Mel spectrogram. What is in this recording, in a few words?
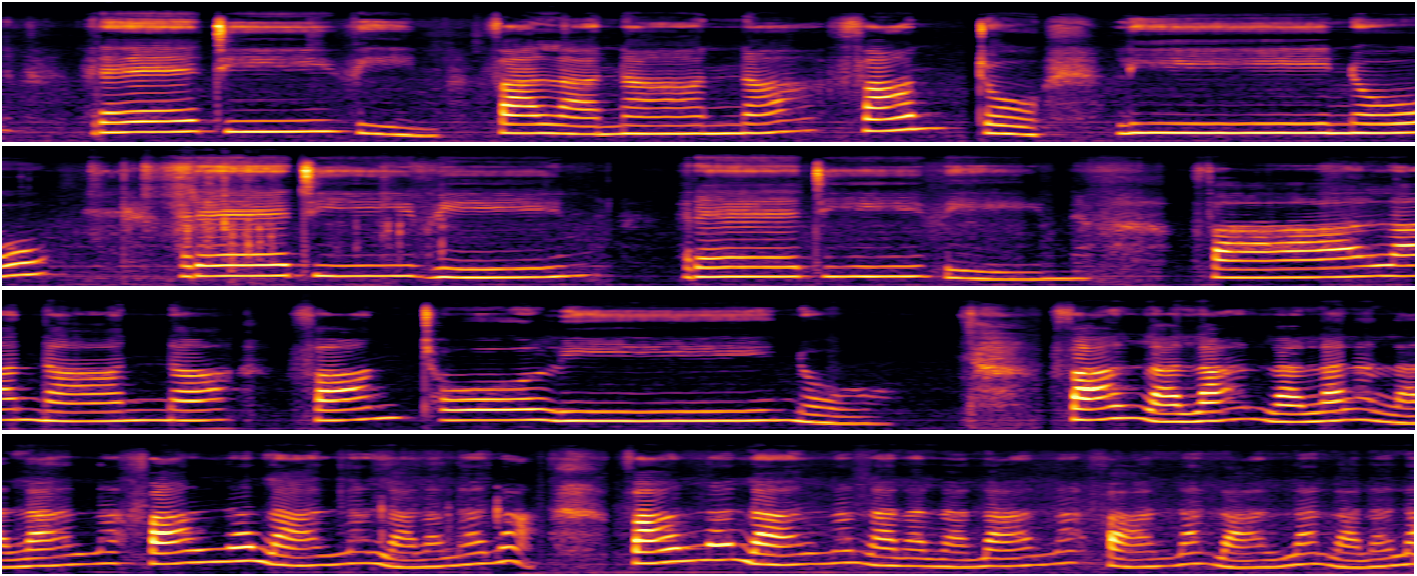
dormi dormi pronounciation guide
